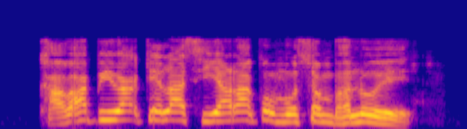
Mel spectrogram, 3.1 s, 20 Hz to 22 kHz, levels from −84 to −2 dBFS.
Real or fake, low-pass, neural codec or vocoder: fake; 7.2 kHz; codec, 16 kHz, 2 kbps, FunCodec, trained on LibriTTS, 25 frames a second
